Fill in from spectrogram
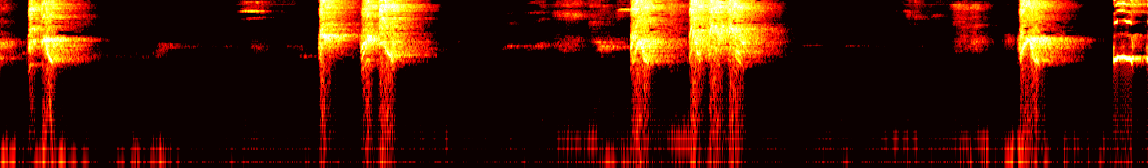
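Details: Lure song of an orange-headed thrush meant to stir silent birds into singing: loud harsh bursts every two to three seconds, some doubled, with faint chirps between and low background rumble.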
